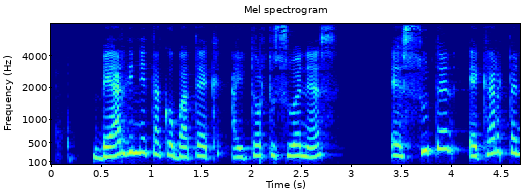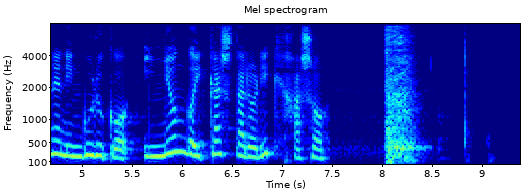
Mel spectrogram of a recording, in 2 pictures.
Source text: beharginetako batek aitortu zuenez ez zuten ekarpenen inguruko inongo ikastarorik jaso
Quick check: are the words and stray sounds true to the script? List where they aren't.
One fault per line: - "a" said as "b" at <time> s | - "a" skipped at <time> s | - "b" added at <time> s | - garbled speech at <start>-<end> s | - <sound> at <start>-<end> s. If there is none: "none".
- sneeze at 8.0-8.5 s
